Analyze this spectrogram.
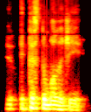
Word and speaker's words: epistemology: Epistemology. Uh, pronounce it again.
